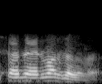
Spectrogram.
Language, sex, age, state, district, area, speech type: Sindhi, male, 60+, Gujarat, Kutch, rural, conversation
